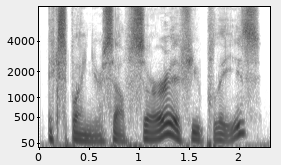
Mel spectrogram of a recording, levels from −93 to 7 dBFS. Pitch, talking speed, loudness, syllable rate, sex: 105 Hz, 155 wpm, -20 LUFS, 4.3 syllables/s, male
